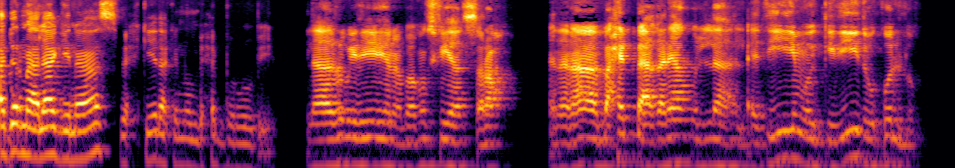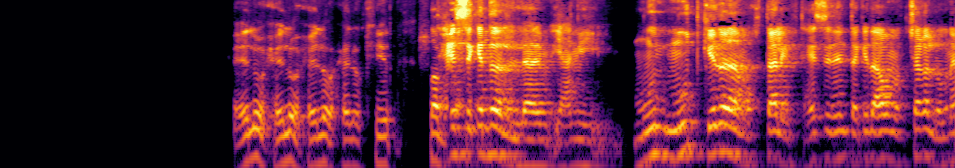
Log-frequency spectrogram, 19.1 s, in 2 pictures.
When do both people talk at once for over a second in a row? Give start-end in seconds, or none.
none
